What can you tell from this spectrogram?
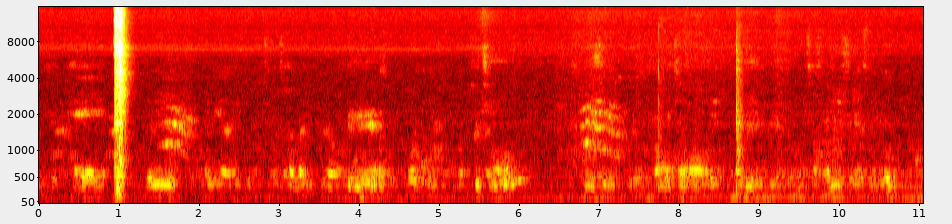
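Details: Cat sneezing: a single sharp sneeze near the start, then a person speaking softly and the cat making small sounds.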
